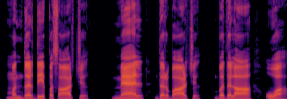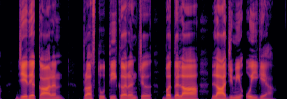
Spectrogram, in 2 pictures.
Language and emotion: Dogri, neutral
